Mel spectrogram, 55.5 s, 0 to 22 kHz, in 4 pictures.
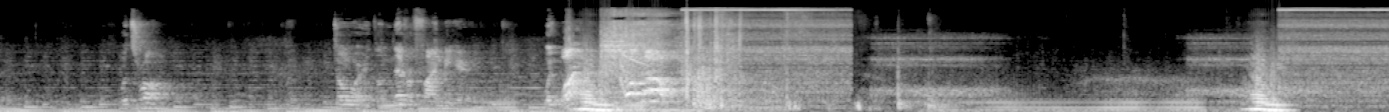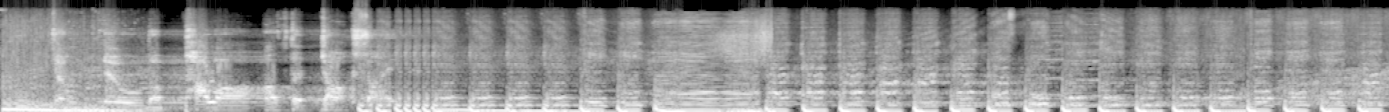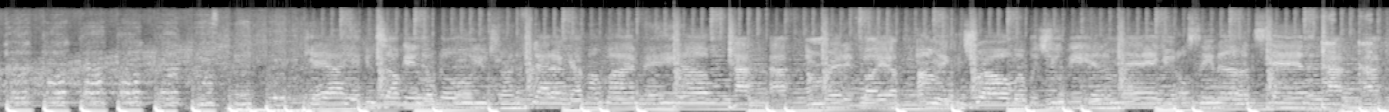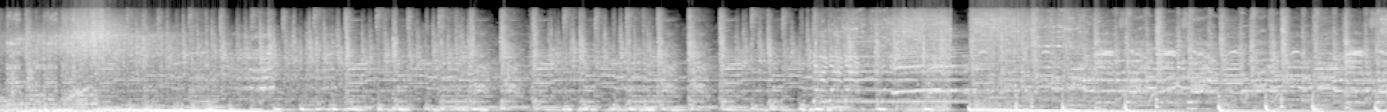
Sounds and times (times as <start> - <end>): Music: 0.0 - 7.2, 13.9 - 55.5
Speech: 5.4 - 6.8, 14.4 - 17.9.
